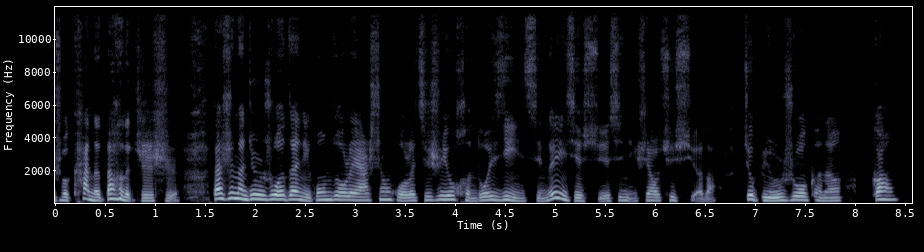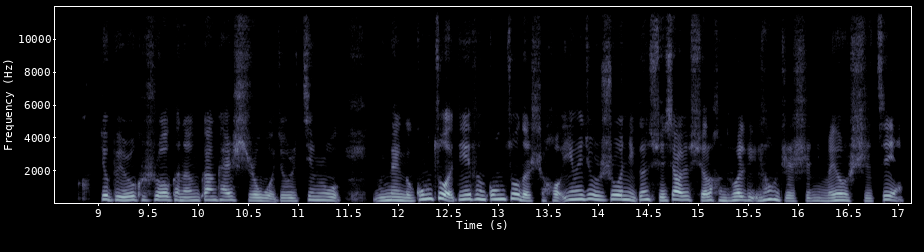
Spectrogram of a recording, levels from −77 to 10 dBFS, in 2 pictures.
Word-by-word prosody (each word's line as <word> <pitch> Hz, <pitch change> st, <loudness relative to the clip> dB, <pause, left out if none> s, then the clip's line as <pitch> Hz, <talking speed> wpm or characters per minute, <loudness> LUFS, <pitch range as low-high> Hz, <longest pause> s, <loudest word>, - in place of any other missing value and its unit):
说 200 Hz, +1 st, -1 dB
看 205 Hz, -, 0 dB
得 185 Hz, -, +3 dB
到 285 Hz, +1 st, +3 dB
的 285 Hz, -, +4 dB
知 175 Hz, -2 st, -4 dB
识。 -, -, -8 dB, 0.3 s
但 295 Hz, -, +7 dB
是 315 Hz, +2 st, 0 dB
呢， 295 Hz, -, +5 dB
就 275 Hz, +2 st, +5 dB
是 260 Hz, -, +4 dB
说 255 Hz, 0 st, +5 dB
在 255 Hz, 0 st, +4 dB
你 195 Hz, -5 st, -1 dB
工 230 Hz, +4 st, 0 dB
作 230 Hz, -2 st, +2 dB
了 220 Hz, -, +3 dB
呀， 200 Hz, -1 st, +1 dB
生 235 Hz, +4 st, -3 dB
活 185 Hz, -6 st, 0 dB
了， 185 Hz, -, +2 dB
其 210 Hz, +4 st, -8 dB
实 235 Hz, +3 st, -2 dB
有 245 Hz, 0 st, +3 dB
很 195 Hz, -8 st, -6 dB
多 200 Hz, +4 st, 0 dB
隐 215 Hz, -7 st, -1 dB
形 160 Hz, 0 st, -10 dB
的 290 Hz, -, +2 dB
一 315 Hz, -7 st, +2 dB
些 175 Hz, -4 st, -3 dB
学 155 Hz, 0 st, -8 dB
习 180 Hz, +4 st, -9 dB
你 180 Hz, -5 st, -8 dB
是 195 Hz, +5 st, -6 dB
要 185 Hz, -1 st, -1 dB
去 200 Hz, +2 st, -7 dB
学 185 Hz, -, -10 dB
的。 -, -, -10 dB, 0.3 s
就 260 Hz, -1 st, +3 dB
比 195 Hz, -2 st, -4 dB
如 180 Hz, +2 st, +3 dB
说， 215 Hz, +2 st, 0 dB
可 205 Hz, -1 st, -7 dB
能 175 Hz, +1 st, -4 dB, 0.3 s
刚 240 Hz, 0 st, +1 dB, 0.6 s
就 250 Hz, -, +3 dB
比 215 Hz, -1 st, -3 dB
如 205 Hz, +2 st, +3 dB
说 220 Hz, +1 st, +1 dB
可 220 Hz, +1 st, -5 dB
能 190 Hz, +1 st, -2 dB
刚 215 Hz, +1 st, -1 dB
开 215 Hz, 0 st, -1 dB
始 190 Hz, -2 st, -4 dB
我 165 Hz, -5 st, -2 dB
就 170 Hz, 0 st, -3 dB
进 215 Hz, +6 st, -5 dB
入 200 Hz, -4 st, -2 dB, 0.3 s
那 195 Hz, +2 st, 0 dB
个 175 Hz, -2 st, -1 dB
工 260 Hz, +10 st, +2 dB
作， 290 Hz, +1 st, +6 dB
第 245 Hz, -, -1 dB
1 270 Hz, -, +4 dB
份 260 Hz, -2 st, +1 dB
工 265 Hz, +2 st, +3 dB
作 290 Hz, +2 st, +3 dB
的 180 Hz, -, +3 dB
时 165 Hz, -, -14 dB
候， 185 Hz, -1 st, -3 dB
因 245 Hz, -, -1 dB
为 260 Hz, -, +3 dB
就 270 Hz, -2 st, +2 dB
是 230 Hz, -, -3 dB
说 260 Hz, +2 st, +4 dB
你 235 Hz, -5 st, 0 dB
跟 235 Hz, +4 st, 0 dB
学 195 Hz, -5 st, -3 dB
校 230 Hz, +2 st, +4 dB
学 190 Hz, -1 st, -1 dB
了 205 Hz, -, +1 dB
很 190 Hz, -3 st, -5 dB
多 205 Hz, +4 st, +2 dB
理 190 Hz, -4 st, -3 dB
论 235 Hz, +4 st, 0 dB
知 165 Hz, -4 st, -5 dB
识， 165 Hz, +2 st, -10 dB
你 175 Hz, -, -8 dB
没 170 Hz, +1 st, -3 dB
有 200 Hz, +1 st, +4 dB
实 160 Hz, -2 st, -10 dB
践。 225 Hz, +3 st, -2 dB
210 Hz, 325 characters per minute, -25 LUFS, 185-240 Hz, 0.6 s, 但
